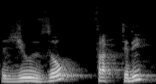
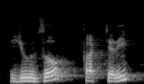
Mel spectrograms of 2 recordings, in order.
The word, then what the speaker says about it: usufructuary: इसका जो प्रोनाउंसिएशन जो करेक्ट है ना वो है यूजो फ्रक्चरी मॉर्गेज, यूजो फ्रक्चरी मॉर्गेज।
